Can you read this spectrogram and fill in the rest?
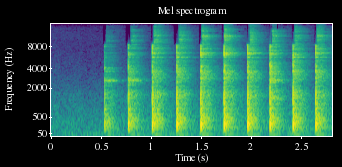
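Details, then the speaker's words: Japanese plane back blade during ura-dashi, supported on a pig-nose block under its hollow back: ten even hammer taps about twice a second, each a short clean clink dying quickly — correct, safe striking that won't crack the blade. "아 돼지 코에 가 되고 치면 이 소리가 납니다"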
